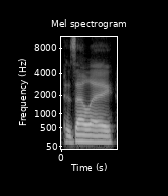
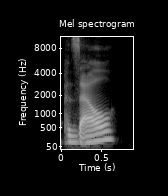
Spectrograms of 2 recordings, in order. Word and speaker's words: Pizzelle: I'm nearly positive that in the Italian it should be Pizzelle, but I understand that Americans pronounce it both Pizzelle or Pizzelle.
